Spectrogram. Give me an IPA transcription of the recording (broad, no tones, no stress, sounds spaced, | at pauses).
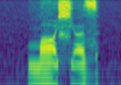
m ɑ ɕ a z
